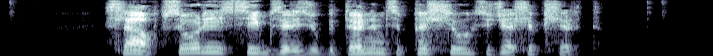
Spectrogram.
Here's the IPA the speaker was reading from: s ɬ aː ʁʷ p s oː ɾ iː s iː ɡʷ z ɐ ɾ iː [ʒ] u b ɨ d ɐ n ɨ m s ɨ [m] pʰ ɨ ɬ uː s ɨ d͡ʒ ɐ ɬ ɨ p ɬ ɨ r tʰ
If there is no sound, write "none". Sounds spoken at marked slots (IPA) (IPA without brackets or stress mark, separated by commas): z, none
